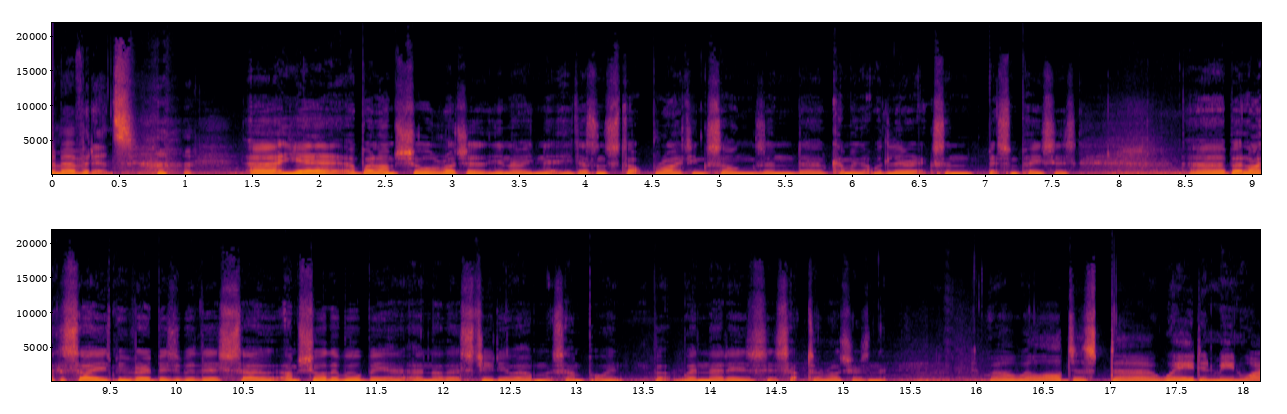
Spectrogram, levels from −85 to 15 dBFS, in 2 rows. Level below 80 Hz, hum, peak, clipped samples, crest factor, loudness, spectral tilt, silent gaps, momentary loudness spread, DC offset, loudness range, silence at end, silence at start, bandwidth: -42 dBFS; none; -6 dBFS; under 0.1%; 16 dB; -23 LUFS; -6 dB/octave; none; 9 LU; under 0.1%; 5 LU; 0 s; 0 s; 17 kHz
